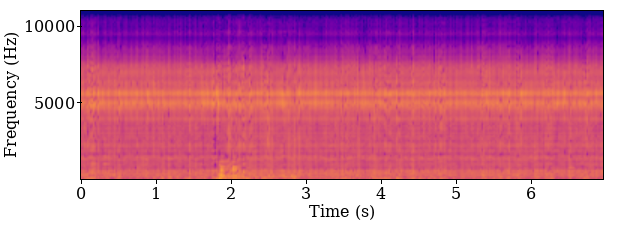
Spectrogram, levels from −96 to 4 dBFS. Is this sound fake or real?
fake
